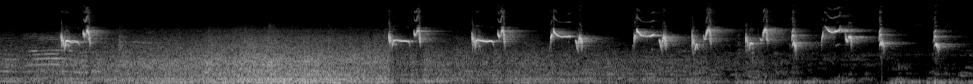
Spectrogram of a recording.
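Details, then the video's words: Long-tailed shrike song meant to prompt silent shrikes to sing. A hiss of noise opens, then a rapid run of short, sharp high notes with small whistled hooks, repeated about once a second. "CENDET MACET SUSAH BUNYI PASTI NYAUT KETIKA MENDENGAR TOETAN BURUNG CENDET INI"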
